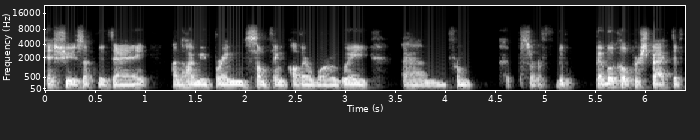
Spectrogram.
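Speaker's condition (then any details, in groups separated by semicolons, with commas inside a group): Cleft lip and palate; congenital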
